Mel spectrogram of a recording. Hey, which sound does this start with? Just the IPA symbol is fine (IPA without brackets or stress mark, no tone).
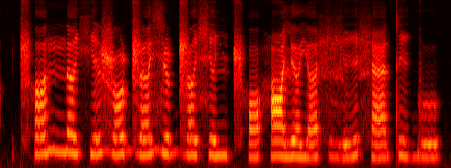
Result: ʈ͡ʂʰ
